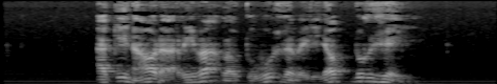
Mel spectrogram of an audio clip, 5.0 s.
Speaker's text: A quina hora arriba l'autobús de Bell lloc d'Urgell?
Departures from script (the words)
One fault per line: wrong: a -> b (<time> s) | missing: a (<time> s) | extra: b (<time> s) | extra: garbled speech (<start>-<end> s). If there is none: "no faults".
no faults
